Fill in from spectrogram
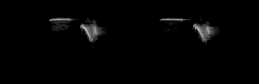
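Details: Great tit song recorded in 2020 for a Korean national biological resources collection: two clean two-note phrases, a thin high whistle followed by a lower descending note, repeated about a second apart against a silent background.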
